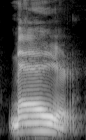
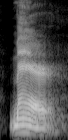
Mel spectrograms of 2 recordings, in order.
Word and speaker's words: mayor: So we have mayor, mayor. But in the British pronunciation is simply mayor, mayor, just as in prayer.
